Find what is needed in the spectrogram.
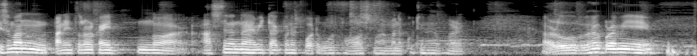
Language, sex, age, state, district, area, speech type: Assamese, male, 18-30, Assam, Kamrup Metropolitan, urban, spontaneous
